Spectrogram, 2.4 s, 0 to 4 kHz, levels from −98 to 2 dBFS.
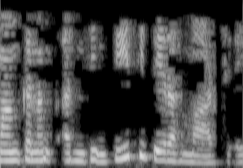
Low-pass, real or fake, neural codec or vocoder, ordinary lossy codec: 3.6 kHz; real; none; MP3, 16 kbps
